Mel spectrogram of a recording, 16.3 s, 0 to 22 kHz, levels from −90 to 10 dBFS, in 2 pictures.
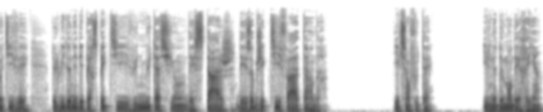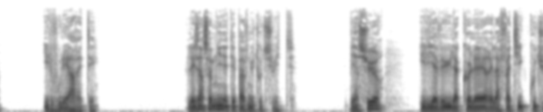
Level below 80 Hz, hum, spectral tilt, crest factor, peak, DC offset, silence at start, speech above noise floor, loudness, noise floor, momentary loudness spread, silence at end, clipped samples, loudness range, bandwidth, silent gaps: -34 dBFS; none; -5 dB/octave; 18 dB; -4 dBFS; under 0.1%; 0 s; 46 dB; -20 LUFS; -66 dBFS; 13 LU; 0 s; under 0.1%; 6 LU; 15.5 kHz; none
